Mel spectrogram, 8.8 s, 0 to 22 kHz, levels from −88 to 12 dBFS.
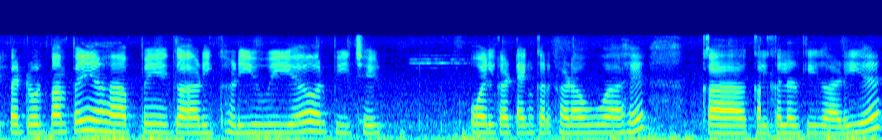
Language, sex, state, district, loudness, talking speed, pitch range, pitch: Hindi, female, Bihar, Gopalganj, -30 LUFS, 150 wpm, 220-240 Hz, 225 Hz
